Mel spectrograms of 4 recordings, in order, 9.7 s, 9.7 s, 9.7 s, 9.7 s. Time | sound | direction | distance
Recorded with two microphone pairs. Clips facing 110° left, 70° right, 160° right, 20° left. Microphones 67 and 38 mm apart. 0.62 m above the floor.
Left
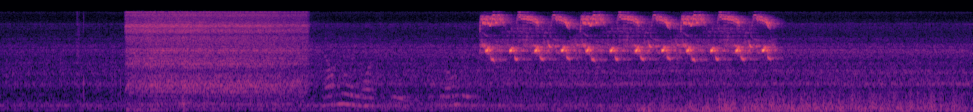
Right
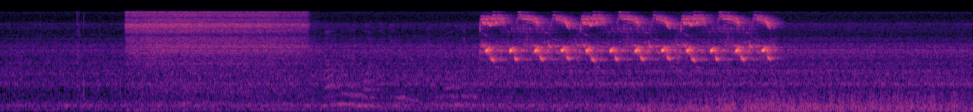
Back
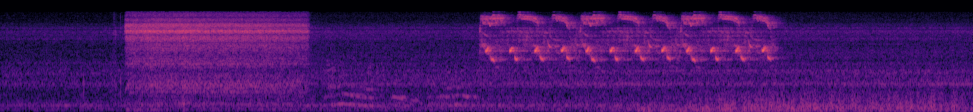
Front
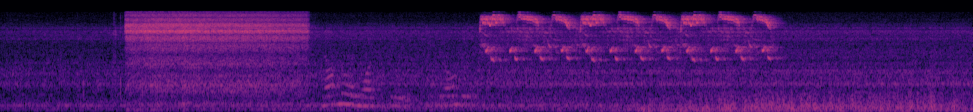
1.2 | a hiss | 120° left | 1.2 m
3.2 | a woman speaking | 40° left | 5 m
4.8 | laughter | 115° right | 2 m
